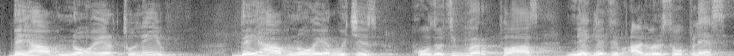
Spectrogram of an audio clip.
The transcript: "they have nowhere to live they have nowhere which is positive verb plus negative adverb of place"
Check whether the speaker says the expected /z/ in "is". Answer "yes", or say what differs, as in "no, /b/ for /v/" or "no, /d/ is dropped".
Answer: yes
